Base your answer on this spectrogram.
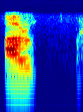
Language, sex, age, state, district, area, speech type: Maithili, male, 18-30, Bihar, Purnia, rural, conversation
